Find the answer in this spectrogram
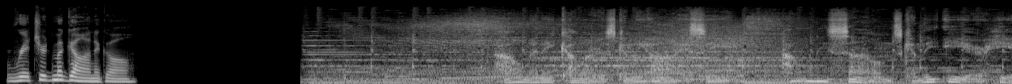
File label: commercial; Innovative LA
